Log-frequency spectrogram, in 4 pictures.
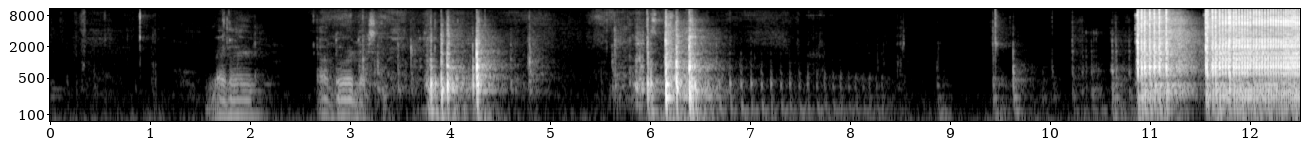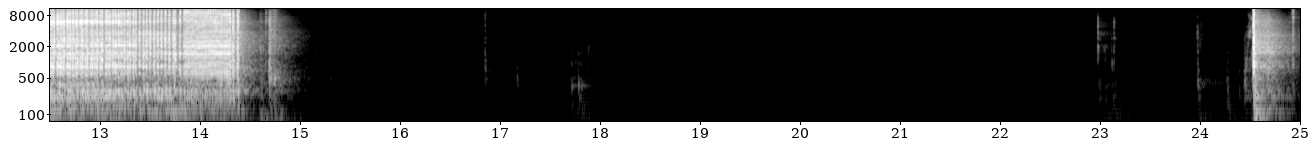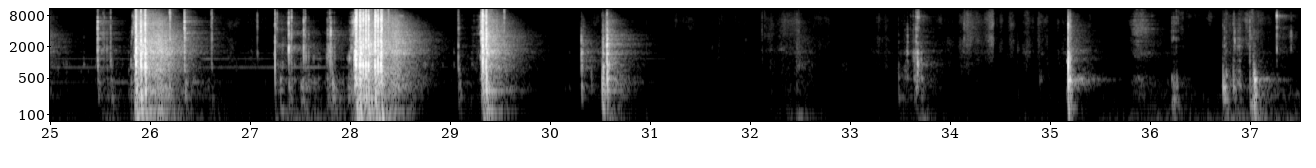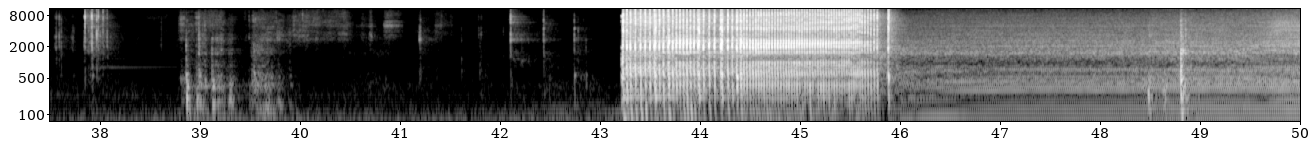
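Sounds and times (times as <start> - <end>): pneumatic nailer hammering: 10.8 - 14.8, 25.8 - 26.4, 28.0 - 28.7, 43.2 - 50.0.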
